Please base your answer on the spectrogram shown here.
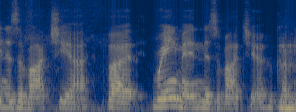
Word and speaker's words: Nisivoccia: ways, and we say Nisivoccia, but Raymond Nisivoccia, who come, you know, his wife says it's Nisivoccia. And I guess because in Italian, like you have to say the O.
